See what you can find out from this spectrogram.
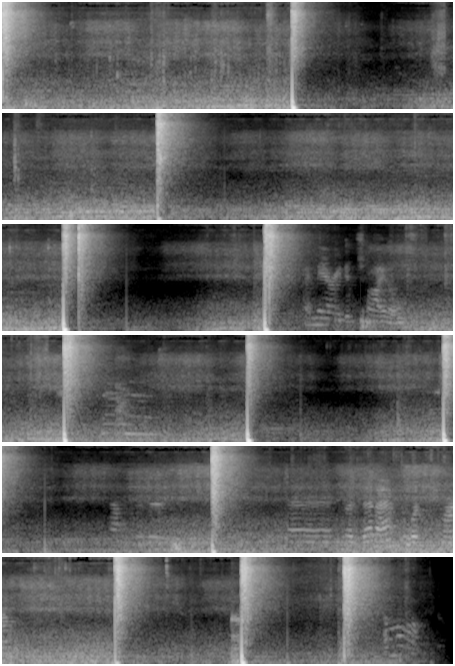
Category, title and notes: Sound effects > Natural elements and explosions
FRWKRec-Samsung Galaxy Smartphone, CU Snappers Snapping Nicholas Judy TDC
Snappers snapping. Distant cicadas.
snap, snapper, pop, Phone-recording, fireworks, cartoon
